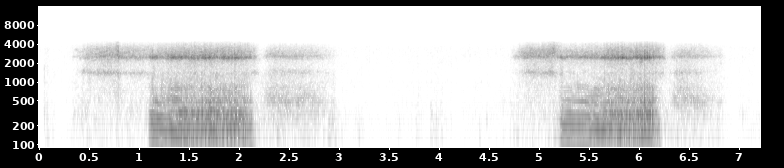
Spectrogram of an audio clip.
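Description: Two snores in a quiet room, each a harsh, rattling breath followed by a softer breath out, roughly eight or nine breaths a minute.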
